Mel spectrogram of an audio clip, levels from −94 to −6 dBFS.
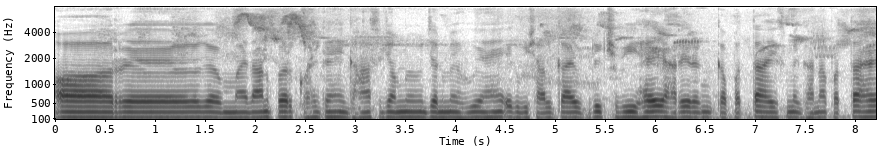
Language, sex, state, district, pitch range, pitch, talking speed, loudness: Hindi, male, Bihar, Sitamarhi, 135-140 Hz, 135 Hz, 175 wpm, -33 LUFS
